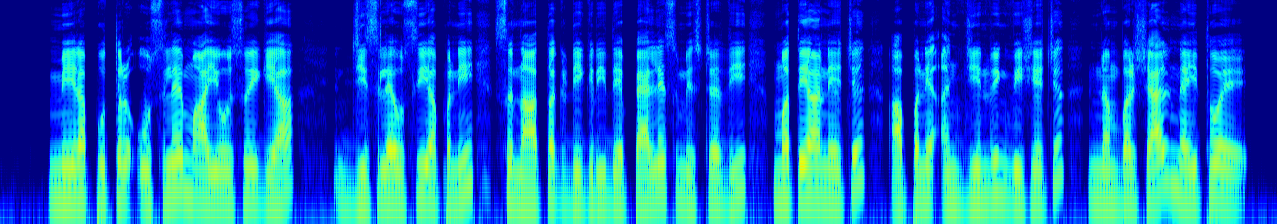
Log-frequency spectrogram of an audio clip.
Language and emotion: Dogri, sad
